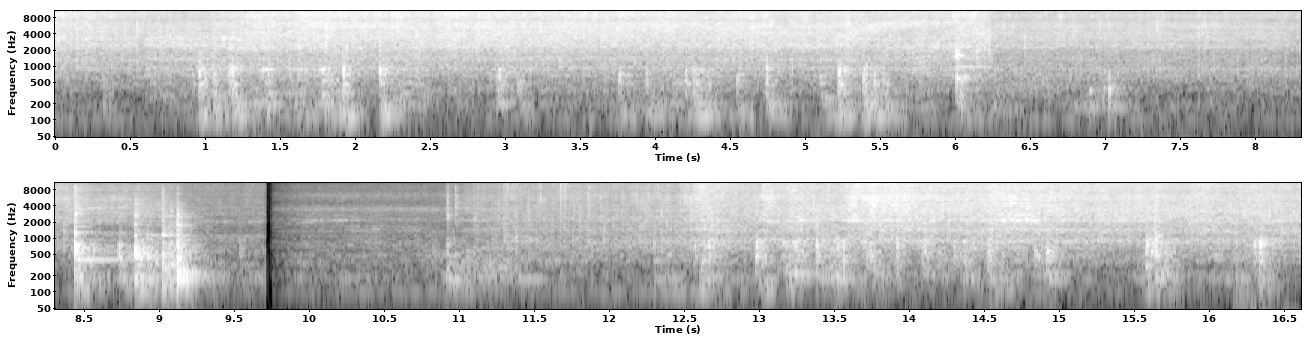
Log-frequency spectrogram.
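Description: Chopped tomatoes, onions and green chillies sizzling in hot oil in a stainless steel kadai, with a spatula scraping and knocking against the pan as it stirs them. The sizzle breaks off briefly just before halfway, then carries on.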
